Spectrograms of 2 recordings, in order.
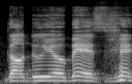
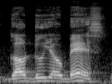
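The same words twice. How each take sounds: First: Laughing it out, slow and mocking. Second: Said in the usual way. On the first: Real, not acted. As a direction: chuckle through the words, drawn out. Repeats line with a laugh.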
